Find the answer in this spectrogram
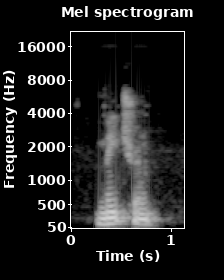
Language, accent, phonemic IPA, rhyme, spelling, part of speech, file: English, Southern England, /ˈmeɪtɹən/, -eɪtɹən, matron, noun, LL-Q1860 (eng)-matron.wav
- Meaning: 1. A mature or elderly woman, especially one of a higher social rank 2. A mature or elderly woman, especially one of a higher social rank.: A woman with the character of a mother or matriarch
